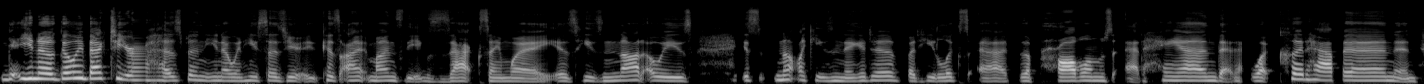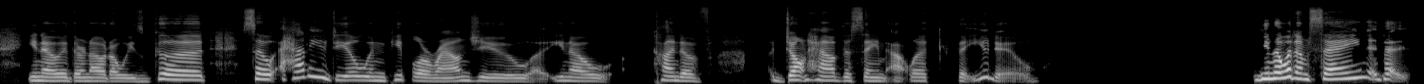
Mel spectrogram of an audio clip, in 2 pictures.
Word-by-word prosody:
you 260 +4 +5
know, 260 -2 +8
going 280 +3 +5
back 275 0 +5
to 275 - +1
your 200 -3 0
husband, 190 0 -4
you 180 - -4
know, 170 -1 -3
when 165 -1 -5
he 180 0 -5
says 175 -1 -6
you 175 - -5
'cause 190 -4 -5
I 185 +1 -3
mine's 180 -1 -4
the 145 - -8
exact 145 +3 -4
same 150 -2 -5
way, 140 -3 -2
is 155 -3 -8
he's 165 -4 -9
not 185 +4 0
always 165 -5 -2 0.5
it's 185 -1 -8
not 210 +1 -2
like 205 -4 -7
he's 165 -2 -7
negative, 175 +4 -4
but 160 -4 -6
he 160 +4 -7
looks 165 +2 -6
at 145 -1 -5
the 165 -1 -4 0.2
problems 170 -1 +4
at - - -7
hand, 180 -2 -1
that 165 - -5
what 165 -1 -2
could 245 -5 0
happen, 190 -3 +1
and, 145 0 -5 0.3
you 180 0 -1
know, 170 -1 +3
they're 165 +1 -2
not 155 -1 0
always 145 -2 -3
good. 215 - +3 0.4
So 240 -3 +2
how 300 +2 +1
do 375 - 0
you 320 -5 +3
deal 195 -3 -2
when 180 -2 -1
people 210 -4 -6
around 155 +2 -1
you, 150 -4 -4 0.2
you 180 0 -7
know, 155 -3 -3 0.4
kind 190 -3 -1
of 160 -6 -4 0.7
don't 205 +6 +4
have 185 -4 0
the 170 -1 -4
same 160 -2 -4
outlook 165 -1 -5 0.3
that 165 - -5
you 305 +8 -2
do? - - -8 2.2
You 250 +5 +7
know 275 +1 +11
what 315 -1 +9
I'm 250 -3 +6
saying? 260 +8 +5 0.2
That 245 - -1
180 Hz, 160 wpm, -23 LUFS, 160-205 Hz, 2.2 s, know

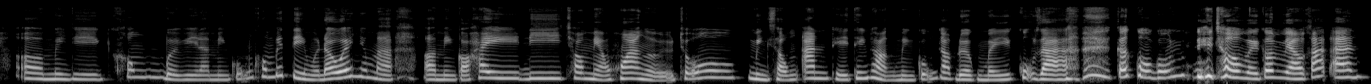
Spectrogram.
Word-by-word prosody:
Ờ, 265 -2 -2
mình 240 -1 -2
thì 230 -2 -6
không, 335 -2 -9
bởi 230 -3 -2
vì 220 0 -6
là 215 0 -7
mình 215 +1 -8
cũng 250 +6 -10
không 340 +1 -5
biết 410 +1 -5
tìm 260 -8 -1
ở 215 - -5
đâu 255 +6 +3
ấy. 335 +4 +5
Nhưng 345 -5 -5
mà, 225 -5 -2 0.3
ờ, 225 0 -1
mình 215 -1 -4
có 210 - -1
hay 290 -2 0
đi 275 +2 -2
cho 280 -1 -1
mèo 230 -5 -2
hoang 270 -2 +2
ở 185 -4 -5
chỗ 275 +1 -2 0.5
mình 245 -6 0
sống 220 -1 -3
ăn, 280 -1 +1
thế 220 -3 -2
thỉnh 285 0 -1
thoảng 220 -10 -1
mình 205 -1 -5
cũng 240 +5 -5
gặp 275 -4 -2
được 220 -1 -1
mấy 210 +2 -3
cụ 310 -4 -4
già. 235 0 +4 0.4
Các 345 +3 +4
cụ 320 -7 +2
cũng 305 +3 +2 0.2
đi 350 - +8
cho 335 -3 +6
mấy 270 -3 +1
con 325 -2 +3
mèo 255 -2 +5
khác 350 +8 +2
ăn. 325 0 +4
265 Hz, 220 wpm, -21 LUFS, 225-305 Hz, 0.5 s, đi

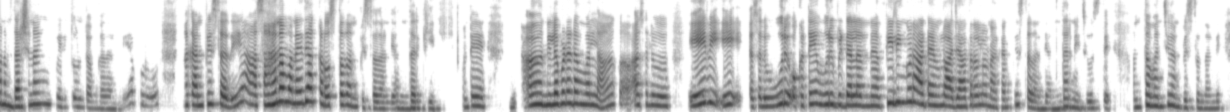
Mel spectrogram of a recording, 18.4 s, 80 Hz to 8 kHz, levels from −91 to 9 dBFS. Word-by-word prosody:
మనం 280 -3 +1
దర్శనానికి 285 +4 -2
వెళ్తూ 215 +1 -14
ఉంటాం 190 -4 -12
కదండీ! 160 -1 -13
అప్పుడు 270 -6 -17 0.5
నాకనిపిస్తది, 260 -3 +1 0.2
ఆ - - +1 0.2
సహనమనేది 315 +4 +6
అక్కడొస్తదనిపిస్తది 230 - -3
అందరికి. 175 +1 -6 0.5
అంటే 230 +4 -4 0.8
ఆ - - +6 0.2
నిలబడడం 305 +2 +3
వల్ల, 270 -2 0 0.2
నాకు 280 +3 -6 0.2
అసలు 270 -1 -5 0.7
ఏవి 325 +3 +5 0.2
ఎ - - +3 0.4
అసలు 225 +1 -2 0.2
ఊరు 300 +1 +4
ఒకటే 250 +4 -2 0.2
ఊరు 285 0 +4
బిడ్డలన్న 255 -1 +1 0.2
ఫీలింగ్ 330 +2 +3
గూడా 355 -1 +3
ఆ - - +5
టైంలో, 260 -1 0
ఆ - - +2
జాతరలో 255 +4 -1
నాకనిపిస్తదండి. 205 -4 -7
అందరిని 195 +4 -5
చూస్తే. 180 0 -10 0.4
అంత 210 0 -8
మంచిగా 245 +2 -2
అనిపిస్తుందండి. 185 -4 -10
255 Hz, 115 wpm, -22 LUFS, 205-285 Hz, 0.8 s, సహనమనేది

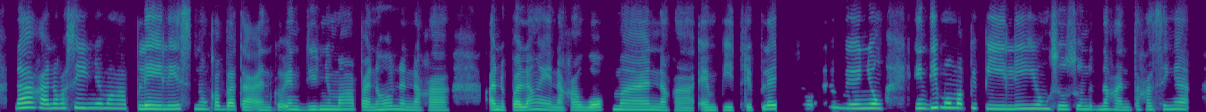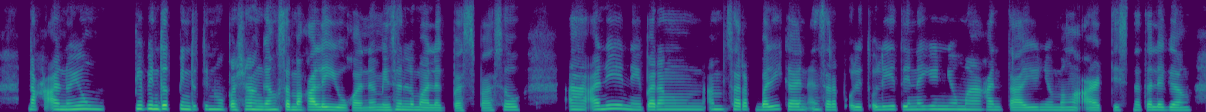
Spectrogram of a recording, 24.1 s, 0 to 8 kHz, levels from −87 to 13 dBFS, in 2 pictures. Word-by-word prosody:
nakakaano, 320 -2 +5
kasi 320 +1 0
yun 320 0 -1
yung 310 -1 -1
mga 295 - -2
playlist 255 0 +3
nung 250 - -1
kabataan 220 -6 +1
ko - - -1
and 220 -1 -1
yun 215 +3 -1
yung 220 0 +1
mga 225 0 -3
panahon 205 +3 0
na 215 - -1
naka-ano 185 +2 -2
palang 205 +4 +4
eh, 205 - -1
naka 180 +1 -2
Walkman, 205 +2 +1
naka 175 -3 -4
MP3 185 +1 -3
player. 260 +1 +3 0.2
So 275 -1 -10 0.2
alam 360 - -4
mo 310 - -6
yun, 295 0 +3
yung - - -4 0.3
hindi 305 +2 +5
mo 335 - +7
mapipili 270 -4 +1
yung 265 -1 0
susunod 240 -1 -2
na 225 +1 -1
kanta 210 0 -5
kasi 220 +2 -4
nga 240 -2 0 0.4
naka-ano, 220 -1 +1
yung 245 +1 +2 0.4
pipindot-pindutin 250 -3 +3
mo 220 - -2
pa - - +3
siya 225 +2 0
hanggang 205 0 +1
sa 205 - +5
makalayo 195 -2 +4
ka 170 -1 0
na, 175 +2 -3
minsan 185 +3 -1
lumalagpas 175 -4 -2
pa. 165 +1 -5
So 200 0 -3 0.5
ah, 220 -1 +1
ano 230 +3 +2
yun 265 -4 0
eh 205 - -5
parang 215 0 -1
ang 220 +1 -3
sarap 225 0 +1
balikan, 205 +1 +1
ang 215 - -5
sarap 195 -1 -1
ulit-ulitin, 215 +2 -2
na - - -3
yun 230 0 -3
yung 225 -1 -3
mga 210 -1 -2
kanta, 195 -3 -1
yun 185 +1 -3
yung 185 0 -5
mga 180 0 -3
artist 175 +1 -2
na - - -2
talagang 185 -1 0
215 Hz, 185 wpm, -24 LUFS, 195-245 Hz, 0.5 s, mo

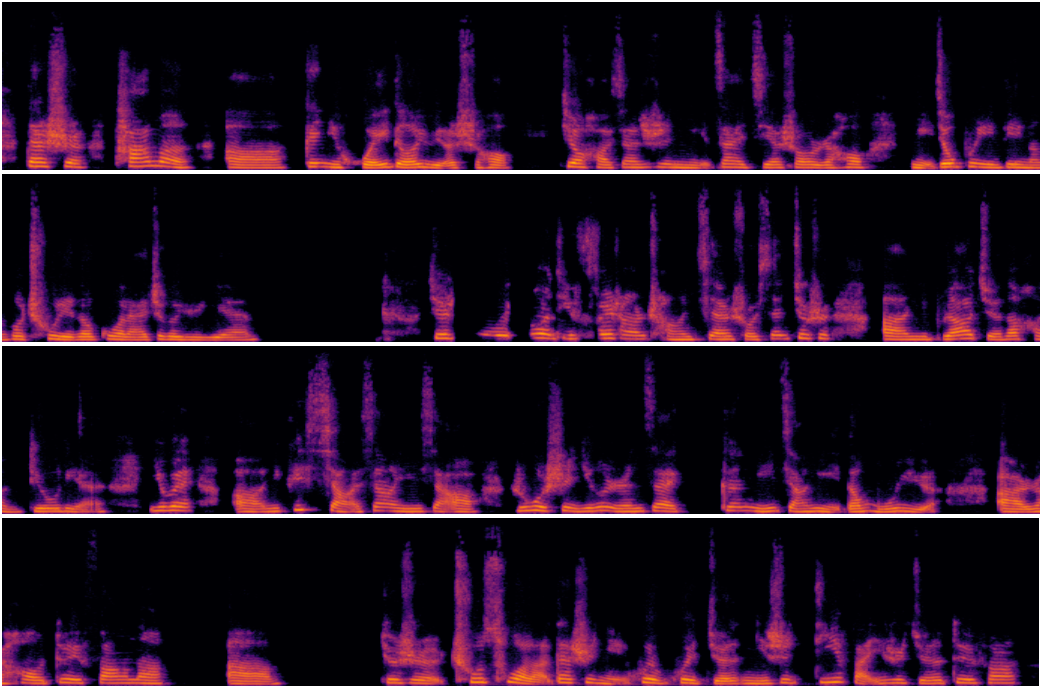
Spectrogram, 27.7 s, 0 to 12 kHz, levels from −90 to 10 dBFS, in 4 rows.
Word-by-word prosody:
但 290 -2 +6
是 275 -4 +3 0.2
他 290 +1 +3
们， 255 -10 +2 0.2
呃， 190 -2 0
给 260 - +4
你 235 -5 +1
回 205 +1 +4
德 210 -2 +6
语 205 -5 +2
的 180 +2 0
时 195 - -4
候， 190 -2 -1 0.3
就 260 -3 +6
好 215 -3 -2
像 215 +1 -2
就 215 - -3
是 230 -2 -3
你 195 -2 -1
在 230 -3 -2
接 205 0 -2
收， 205 0 -1
然 195 -1 0
后 210 +1 -1 0.3
你 195 -4 +1
就 245 +1 +7
不 255 +1 -2
一 215 -4 +2
定 210 -1 +1
能 190 0 -2
够 220 -1 +1
处 240 +3 -1
理 200 -2 +5
得 200 +1 +2
过 220 +1 0
来 190 0 -1
这 225 - -1
个 205 - +3
语 185 -2 -1
言。 180 +3 -3 1.1
就 285 - +3
是 280 - 0 0.5
问 310 - +2
问 280 - +2
题 255 - -6 0.2
非 285 0 +4
常 250 -4 -3
常 200 -3 -2
见。 215 +1 0
首 210 -2 -2
先 255 +4 -4
就 285 0 -1
是， 275 -2 -3 0.3
啊， 215 -3 +3
你 205 0 -1
不 230 +2 0
要 265 +4 +4
觉 215 -7 -2
得 225 +1 +1
很 210 -6 -7
丢 215 +1 +2
脸， 210 -3 -3 0.4
因 270 +1 0
为 275 -2 +4 0.2
啊， 190 -1 -1
你 210 +2 -2
可 320 +8 -1
以 - - +3
想 195 - -1
象 245 +2 -3
一 205 0 +1
下 205 - -3
啊， 195 -2 0 0.2
如 255 +1 0
果 275 -2 +5
是 255 0 0
一 220 0 0
个 260 +1 +1
人 210 -1 +1
在 225 -3 0 0.2
跟 260 -2 -3
你 215 +2 +1
讲 215 -4 0
你 205 -6 -1
的 200 - +2
母 210 -1 -1
语， 210 -5 -2 0.4
啊， 200 -3 +3
然 200 +2 0
后 220 -1 0
对 250 +1 +1
方 235 0 -1
呢， 215 -3 0 0.4
啊 180 -3 0 0.7
就 250 - +2
是 230 -3 -1
出 290 - +2
错 280 -3 +3
了。 - - +1
但 265 -2 +2
是 270 -1 0
你 200 -6 -3
会 265 -3 +4
不 210 - -7
会 235 -1 +3
觉 190 -2 +1
得 195 - -2
你 200 -1 -1
是 250 +4 0 0.2
第 285 - -2
一 300 - +4
反 305 - -2
应， 220 - -5
是 240 0 -2
觉 215 -2 -3
得 220 - -1
对 245 +2 0
方， 240 -1 -3
220 Hz, 255 characters per minute, -21 LUFS, 200-250 Hz, 1.1 s, 就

